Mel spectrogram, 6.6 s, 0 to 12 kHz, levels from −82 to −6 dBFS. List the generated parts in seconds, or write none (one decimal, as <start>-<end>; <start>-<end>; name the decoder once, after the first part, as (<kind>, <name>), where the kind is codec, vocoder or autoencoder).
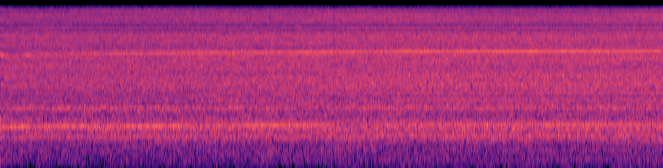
0.0-0.7 (autoencoder, DAC-VAE); 2.2-3.4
